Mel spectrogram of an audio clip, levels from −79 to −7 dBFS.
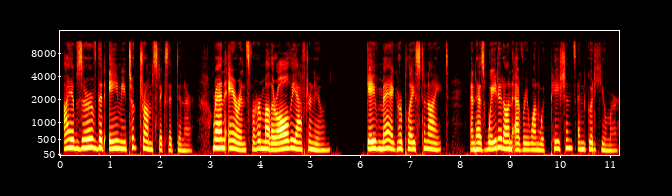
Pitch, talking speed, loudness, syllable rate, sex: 200 Hz, 170 wpm, -18 LUFS, 5.3 syllables/s, female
